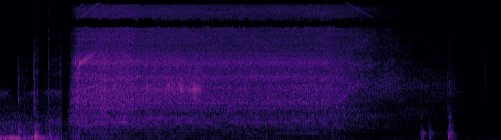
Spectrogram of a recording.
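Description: Corded jigsaw starts about a second and a half in and cuts steadily through the last uncut bit of a notch in a softwood board, then the motor winds down over the last few seconds. A couple of light knocks follow near the end.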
